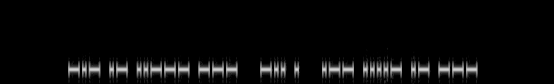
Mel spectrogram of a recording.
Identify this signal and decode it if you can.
Morse code, heard as a keyed tone, about 34 wpm, 700 Hz. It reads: KA2O DE W4AO
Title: USA Callsign DE Callsign - 4 Characters - 35wpm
